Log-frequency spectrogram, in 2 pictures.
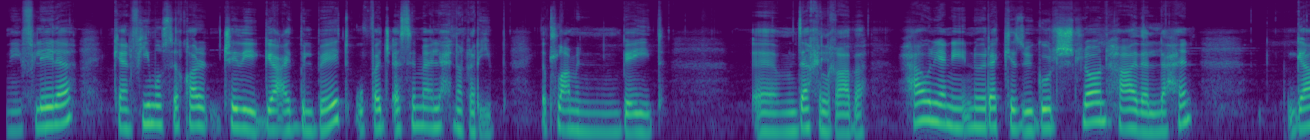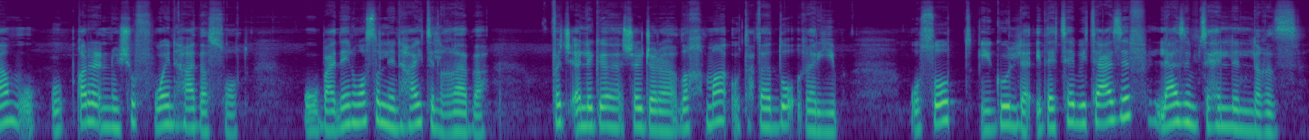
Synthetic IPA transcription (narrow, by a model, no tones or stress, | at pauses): anifileːlakaːnfimuːsiːqɑt͡ʃɪðiɡaːʕɪd̪̚bɪlbeːt̪wfad͡ʒʔasɪmɪʕlaħnaɣaɾḭːb̚jɨt̪ˤlɑʕmɪnbaʕiːd̪ | mɪnd̪aːxɪlɪlɣaːba | ħaːwɪljaʕniʔɪ̰nːujɾˤɑkːɪzwjɡuːlʃloːnhaːðalːaħn | ɡaːmwwqɑrˤːɑɾˤʔɪnːujʃuːfweːnɦaːðasˤːoːt̪ˤ | wbaʕd̪eːnwɑsˤɨlːinɪɦaːj̪ɪlɣaːba | wfad͡ʒʔa̰lɪɡaʃad͡ʒɑɾˤɑðˤɑxmawt̪aħt̪had̪ˤuːʔɣaɾiːb | wʔɪsˤoːt̪̚ˤjɡuːlːa̰ʔɪðat̪abit̪aʕzɪflaːzɪmt̪ħɪlːɪlːɣaz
